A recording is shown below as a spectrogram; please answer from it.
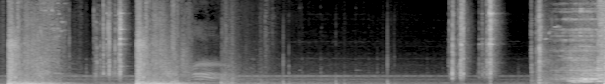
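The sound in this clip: Gunshots ring out in a long, straight hallway: two heavy, booming blasts with rumbling tails early on, then a few sharper, shorter cracks near the end.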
